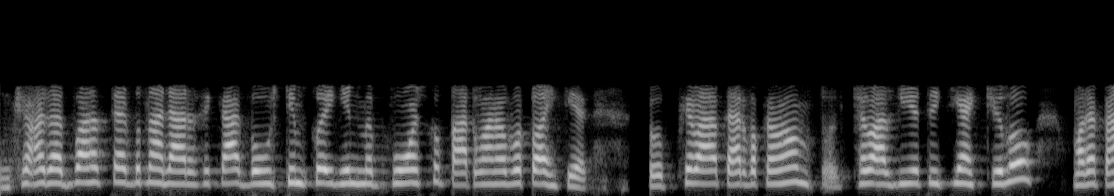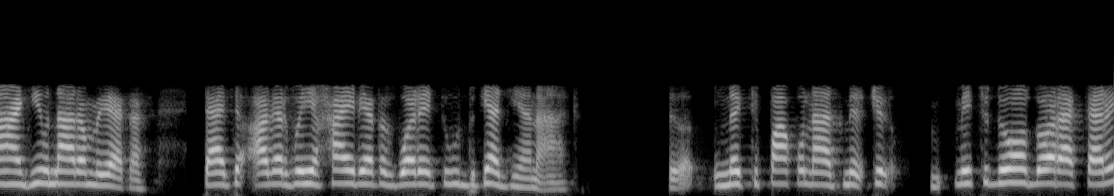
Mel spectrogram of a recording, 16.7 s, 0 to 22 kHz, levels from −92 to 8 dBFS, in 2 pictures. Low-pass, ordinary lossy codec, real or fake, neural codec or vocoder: 3.6 kHz; none; fake; codec, 16 kHz, 1 kbps, X-Codec, HuBERT features, trained on LibriSpeech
